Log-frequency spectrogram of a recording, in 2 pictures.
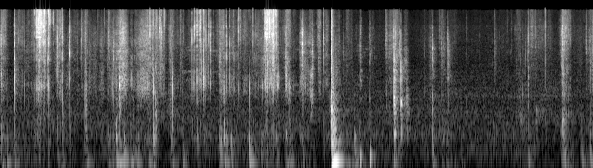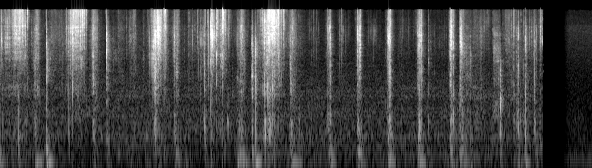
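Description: Air bubbles in slime pop and crackle as fingers press it.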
